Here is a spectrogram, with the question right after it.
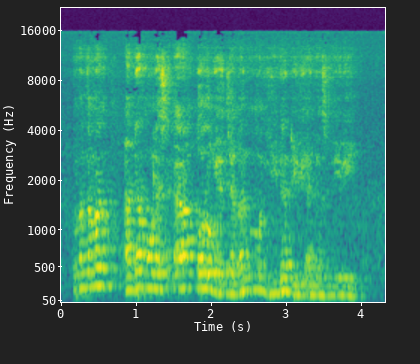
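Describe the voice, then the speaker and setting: An animated tone moves through very wide pitch swings at a fairly quick pace, with audible room echo and noticeable background noise. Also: man. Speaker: motivational speaker at insurance agent seminar. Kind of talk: motivational seminar talk. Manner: animated, audience-engaging; fluent on familiar topic.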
